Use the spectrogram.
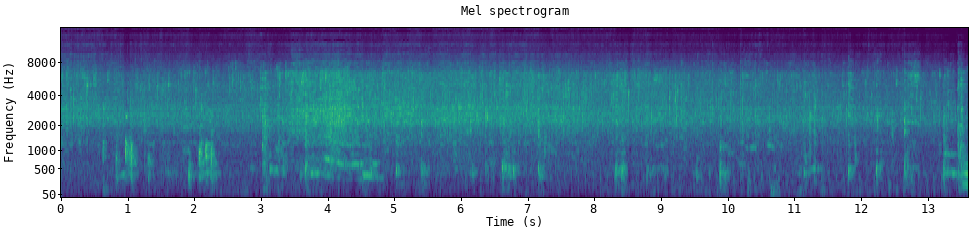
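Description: Sliced onion sizzling in hot oil in a pan over a gas flame, a steady loud frying hiss broken by scraping stirs.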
